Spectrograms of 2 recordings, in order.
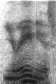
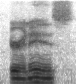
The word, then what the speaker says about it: Irenaeus: like and then she was like, "No, uh, Uranus or some, you know, whatever, however she pronounced it." Um, so I was like confused. I was like, "Oh, okay. Urenaeus."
